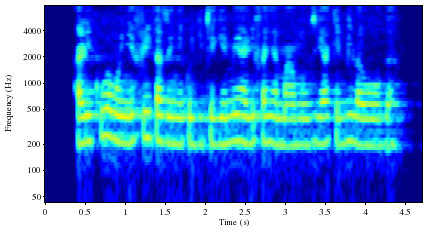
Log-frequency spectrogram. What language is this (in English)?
Swahili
